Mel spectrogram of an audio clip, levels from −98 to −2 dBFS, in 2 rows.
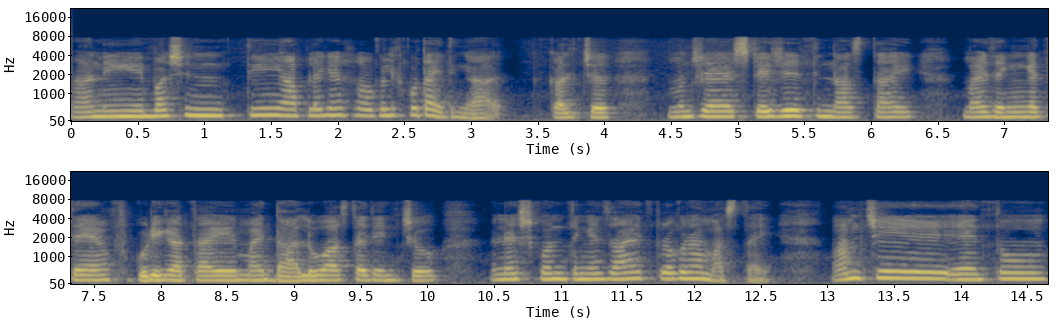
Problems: constant background noise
